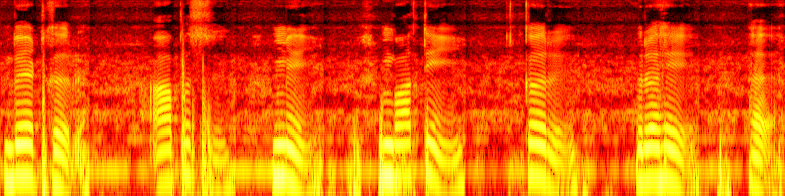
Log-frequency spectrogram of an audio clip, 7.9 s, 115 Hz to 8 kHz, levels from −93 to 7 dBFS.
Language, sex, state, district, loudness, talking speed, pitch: Hindi, male, Rajasthan, Bikaner, -16 LUFS, 55 wpm, 150 Hz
